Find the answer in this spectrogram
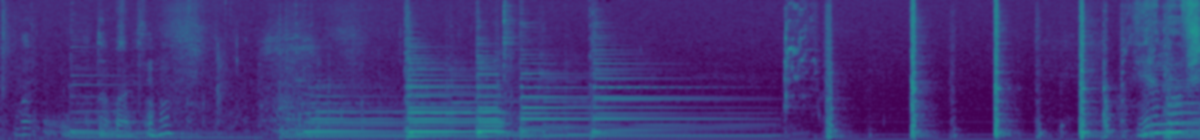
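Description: Acoustic guitar playing a song's introduction: a few chords strummed and left to ring, fading slowly over several seconds, then a few sharp clicks before the strumming picks up again near the end.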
